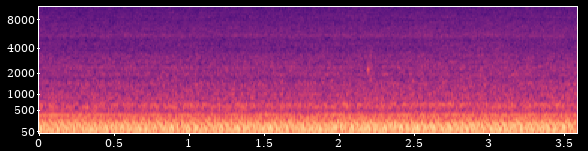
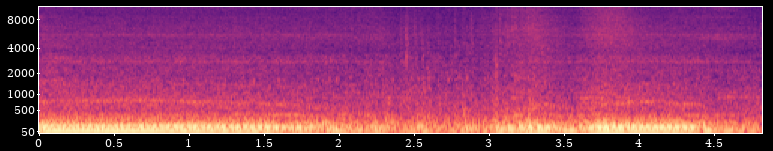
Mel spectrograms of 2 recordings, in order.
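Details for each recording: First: 1962 Ford Falcon, carburetor with manual choke partly on, after the electric fuel pump has pressure again: steady, even low rumble, smooth regular beat, no knocks or misses; runs great, normal idle while warming up. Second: 1962 Ford Falcon with carburetor and manual choke set half on, electric fuel pump: catches on a hand-primed bowl, low uneven rumble runs a few seconds, sags, picks up briefly, then dies; pump not priming, fuel starvation.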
